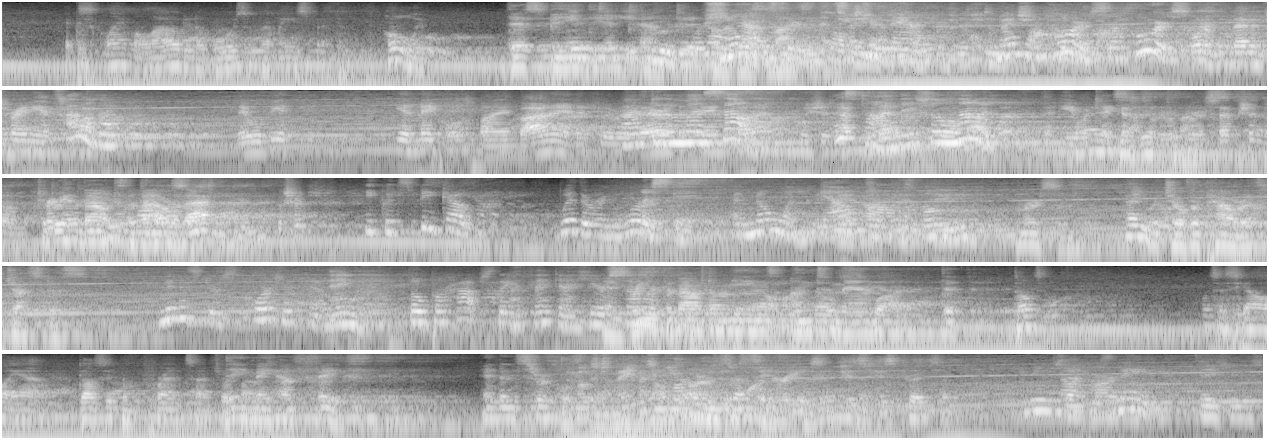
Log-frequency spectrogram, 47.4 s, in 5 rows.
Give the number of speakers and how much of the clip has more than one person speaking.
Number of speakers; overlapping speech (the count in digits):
8, about 54%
